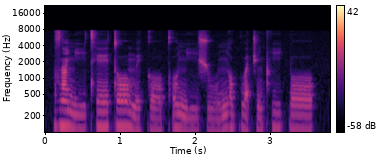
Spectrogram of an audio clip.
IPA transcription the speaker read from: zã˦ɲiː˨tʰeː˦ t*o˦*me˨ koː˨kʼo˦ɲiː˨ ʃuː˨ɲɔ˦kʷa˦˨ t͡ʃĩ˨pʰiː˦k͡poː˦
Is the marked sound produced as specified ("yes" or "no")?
no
